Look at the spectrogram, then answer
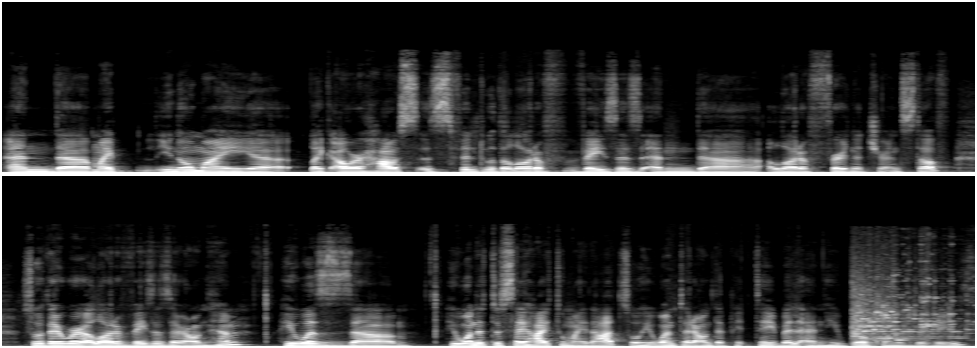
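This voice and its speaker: A woman's voice: mid-range voice, steady tone, moderate pace. Chatty young woman telling a story. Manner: chatty storytelling with many fillers and restarts. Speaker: guest telling a personal story. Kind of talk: casual chat.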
